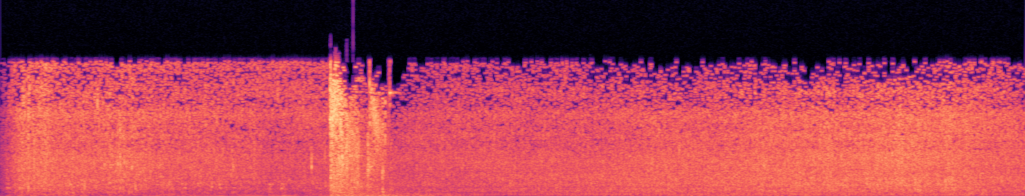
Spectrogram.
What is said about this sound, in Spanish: Santo Dios, Jesús, esa explosión, parece que estamos en un enorme buque, pero esa explosión que hemos escuchado, ¿a qué se debe?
